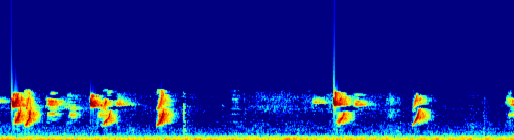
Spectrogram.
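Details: Saffron finch, female calling and male singing: a few scattered high, sharp chirps and short whistled notes with gaps between them, over a constant low hum.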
